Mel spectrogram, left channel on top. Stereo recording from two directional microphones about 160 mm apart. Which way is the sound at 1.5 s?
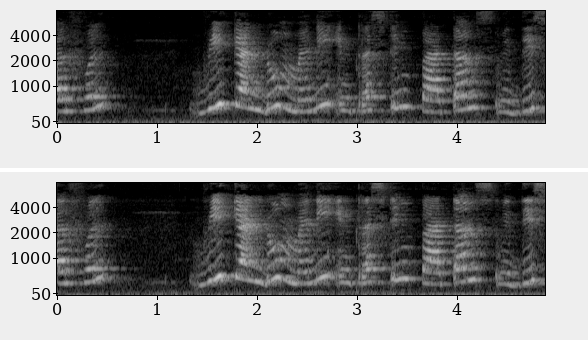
5° left (ahead or behind).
